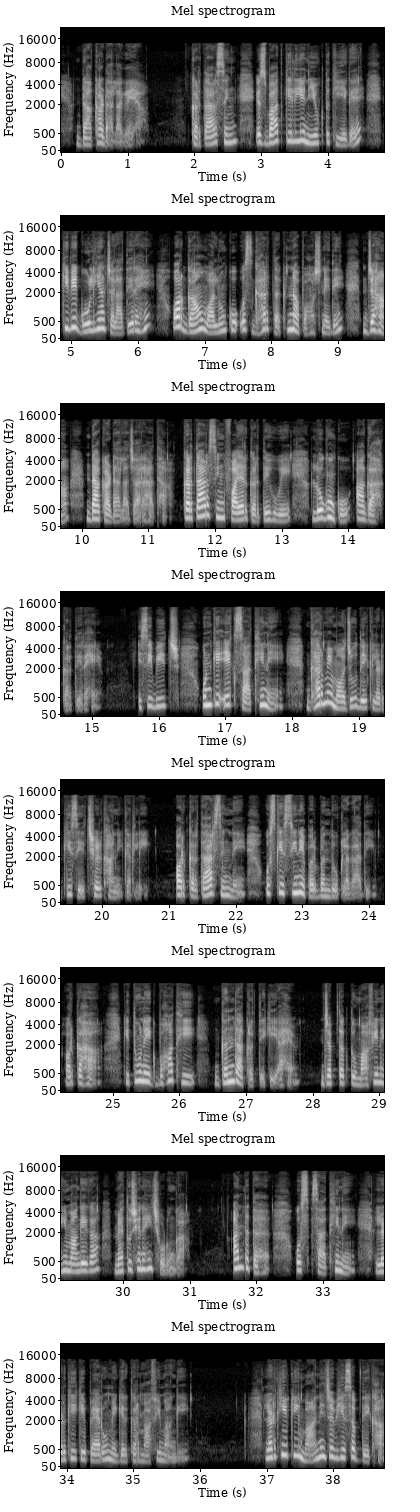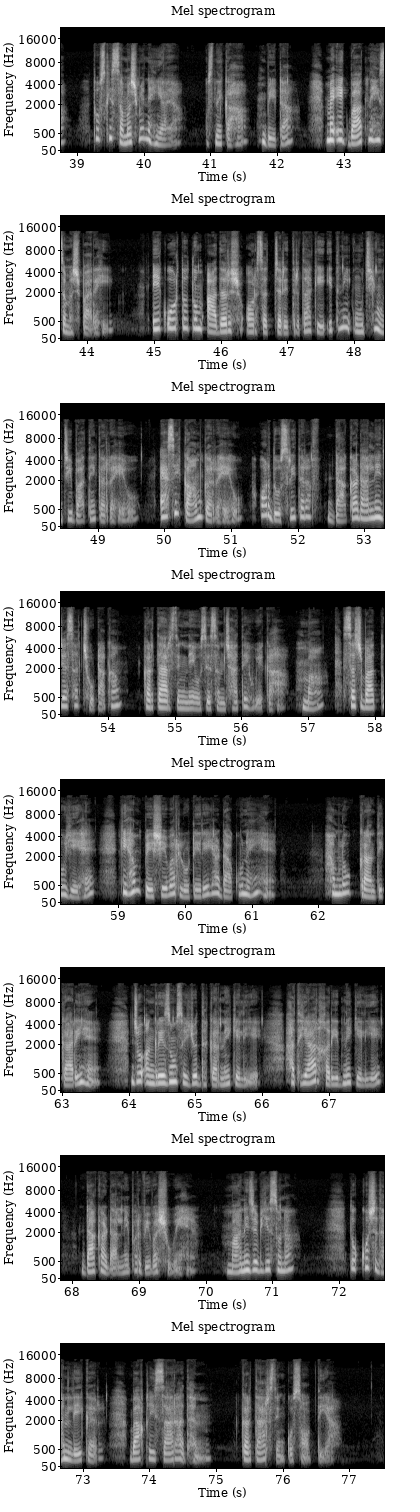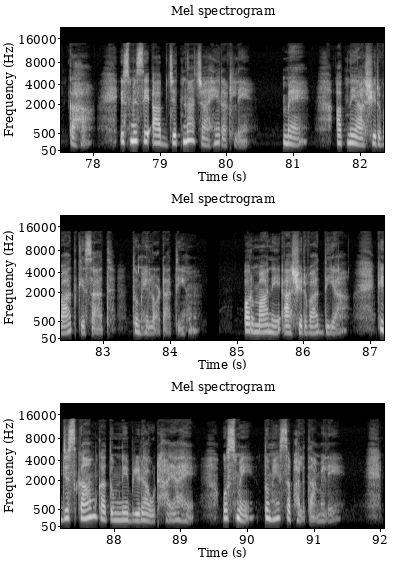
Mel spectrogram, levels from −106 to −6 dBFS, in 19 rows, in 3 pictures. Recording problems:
thin; somewhat; fading below 550 Hz

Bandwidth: 14 kHz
